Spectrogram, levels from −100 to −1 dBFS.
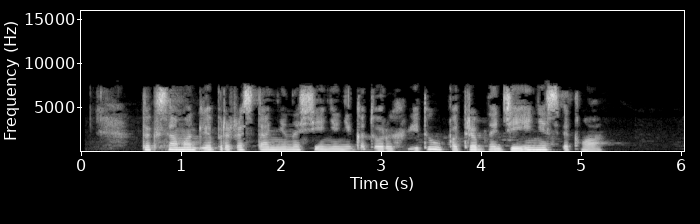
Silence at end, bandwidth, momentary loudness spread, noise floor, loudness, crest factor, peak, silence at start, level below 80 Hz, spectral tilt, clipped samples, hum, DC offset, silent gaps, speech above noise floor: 0.8 s; 7.8 kHz; 9 LU; -76 dBFS; -17 LUFS; 16 dB; -2 dBFS; 0.25 s; -56 dBFS; -4 dB/octave; under 0.1%; none; under 0.1%; none; 59 dB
